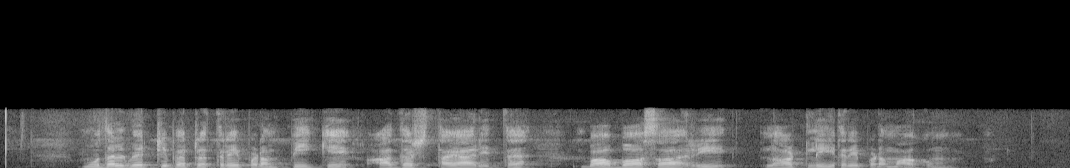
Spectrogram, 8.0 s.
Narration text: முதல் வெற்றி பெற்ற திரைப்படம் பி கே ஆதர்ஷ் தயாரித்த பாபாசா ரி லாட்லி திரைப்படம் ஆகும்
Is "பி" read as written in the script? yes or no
yes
